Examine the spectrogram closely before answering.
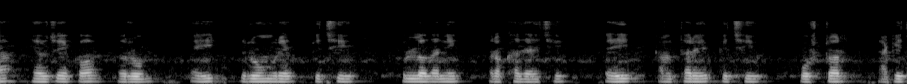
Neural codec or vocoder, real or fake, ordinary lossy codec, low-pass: none; real; none; none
